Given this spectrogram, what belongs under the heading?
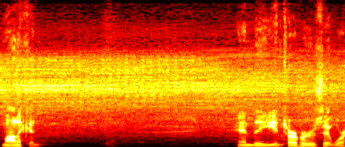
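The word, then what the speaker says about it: Monacan: I pronounce it wrong I said Mohican but it's Monica and the interpreters that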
